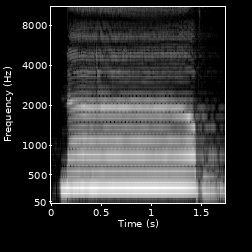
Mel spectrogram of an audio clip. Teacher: Karena sebelum ro yang disukunkan ada huruf berbaris fathah ya. Maka rnya tebal nar. Namun jika diteruskan rnya tarqiq karena barisnya kasrah. · dan ketika berhenti ro ini disukunkan, dibacanya secara tafkhim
